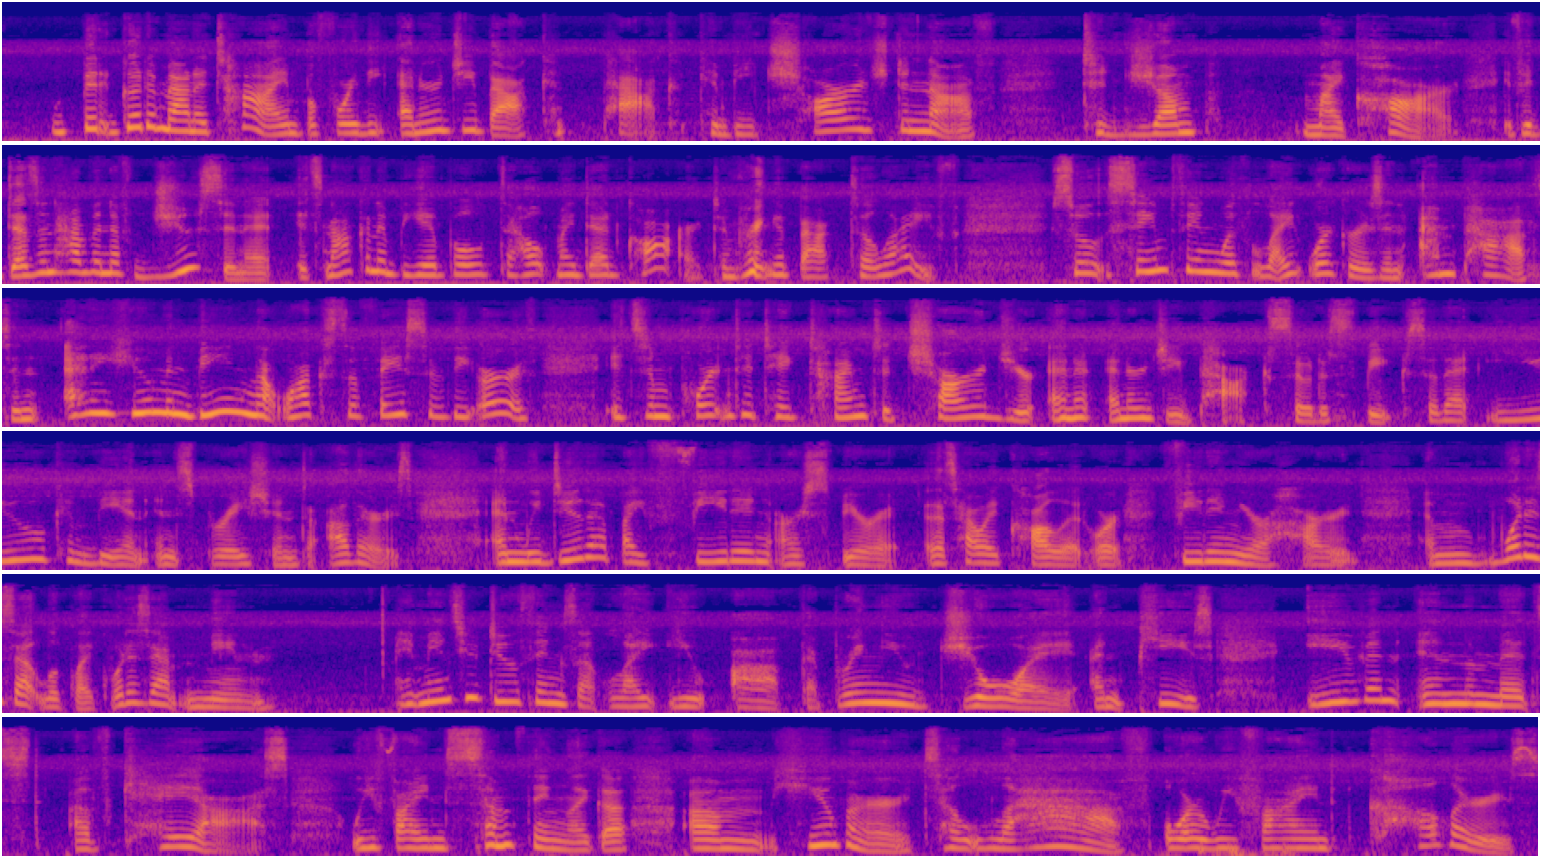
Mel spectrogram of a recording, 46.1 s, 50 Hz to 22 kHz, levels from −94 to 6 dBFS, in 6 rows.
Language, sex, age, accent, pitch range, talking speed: English, female, 40-59, American, 210-285 Hz, 190 wpm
